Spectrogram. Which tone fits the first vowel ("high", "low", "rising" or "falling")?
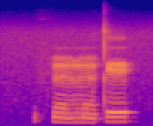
low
